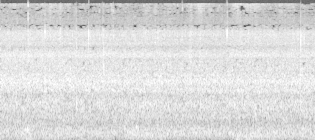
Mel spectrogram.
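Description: Rain falling steadily: a dense, even hiss with scattered faint drop ticks.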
